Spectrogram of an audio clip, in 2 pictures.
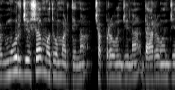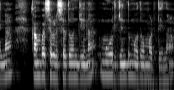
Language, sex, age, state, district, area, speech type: Kannada, female, 60+, Karnataka, Mysore, rural, spontaneous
